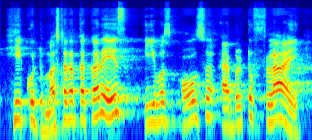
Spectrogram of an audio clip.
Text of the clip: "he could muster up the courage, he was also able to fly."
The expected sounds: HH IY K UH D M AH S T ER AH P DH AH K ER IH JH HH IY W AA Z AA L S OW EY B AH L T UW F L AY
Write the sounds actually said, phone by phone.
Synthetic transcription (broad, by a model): HH IY K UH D M AH S T ER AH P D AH K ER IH Z HH IY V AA Z AA L S OW EY B AH L T UW F L AY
